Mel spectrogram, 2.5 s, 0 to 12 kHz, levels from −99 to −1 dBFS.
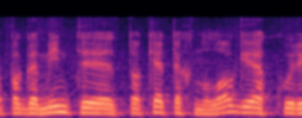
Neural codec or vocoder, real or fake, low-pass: none; real; 7.2 kHz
